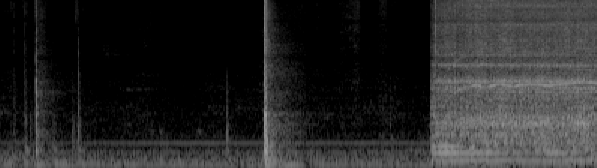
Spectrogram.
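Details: Gaggia Anima Prestige grinder after repair, weak lid magnet replaced with stronger glued magnet: clicks then steady even whir and gritty bean crunch. Normal grinding.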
